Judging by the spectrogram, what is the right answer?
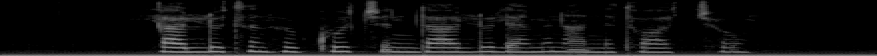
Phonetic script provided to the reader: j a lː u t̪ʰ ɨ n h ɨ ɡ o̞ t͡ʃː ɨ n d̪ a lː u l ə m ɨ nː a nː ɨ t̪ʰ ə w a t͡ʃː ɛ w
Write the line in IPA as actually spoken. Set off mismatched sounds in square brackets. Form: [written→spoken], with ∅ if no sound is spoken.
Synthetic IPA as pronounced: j a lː u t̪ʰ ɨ n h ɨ ɡ o̞ t͡ʃː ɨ n d̪ a lː u l ə m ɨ [nː→n] a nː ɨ t̪ʰ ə w a t͡ʃː ɛ w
